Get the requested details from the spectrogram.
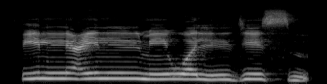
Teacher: اور جسم سین پر اب ہمس کریں گے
